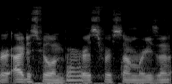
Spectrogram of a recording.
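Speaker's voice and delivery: voice cracking, breaking on a word mid-sentence. Telling friends he feels embarrassed by his own laugh, voice cracking. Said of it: "voice crack".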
